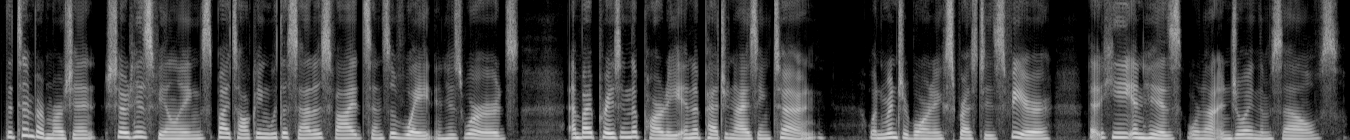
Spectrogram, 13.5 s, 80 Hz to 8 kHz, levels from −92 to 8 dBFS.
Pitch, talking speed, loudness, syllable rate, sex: 210 Hz, 175 wpm, -17 LUFS, 5.1 syllables/s, female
